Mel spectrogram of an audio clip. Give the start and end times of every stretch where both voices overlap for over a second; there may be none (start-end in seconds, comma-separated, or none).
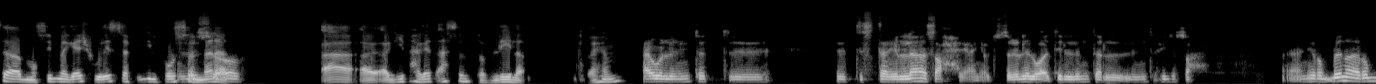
none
